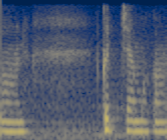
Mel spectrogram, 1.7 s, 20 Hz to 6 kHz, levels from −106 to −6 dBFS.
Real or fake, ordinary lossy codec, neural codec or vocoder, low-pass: fake; none; codec, 16 kHz in and 24 kHz out, 1 kbps, XY-Tokenizer; 5.4 kHz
